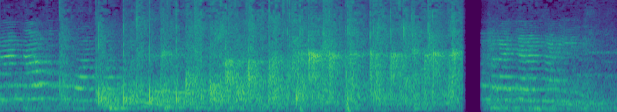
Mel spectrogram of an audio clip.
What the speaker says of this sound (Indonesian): kasih tepuk tangan dong untuk kelompok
